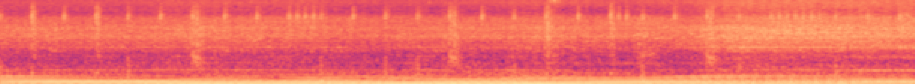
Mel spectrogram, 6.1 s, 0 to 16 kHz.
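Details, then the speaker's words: Infiniti G35/Nissan 350Z first startup after Exedy single-mass lightweight flywheel, stage one clutch, pilot and throwout bearing install with transmission oil refilled: steady low even idle, no knocks or rattles; normal. "Alright, so transmission oil is in. This will be the first startup. Just hope she start. Starts up good, that's good."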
